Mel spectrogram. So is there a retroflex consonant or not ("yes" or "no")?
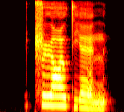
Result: yes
